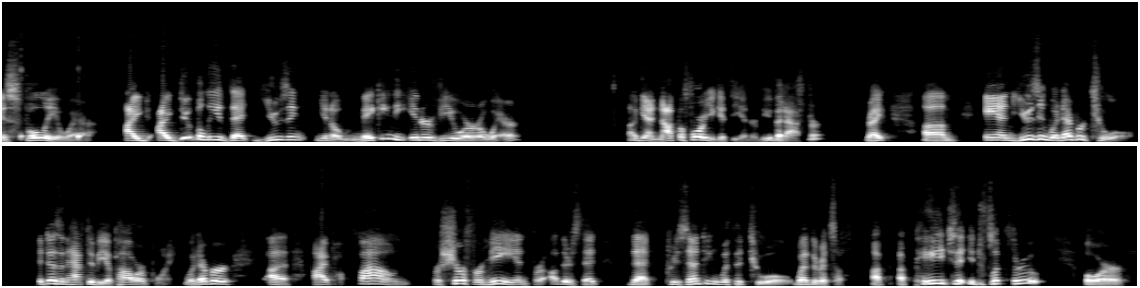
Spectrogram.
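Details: Adult man with stuttering, a fluency disorder since childhood; he says he stutters all the time, not only when nervous.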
